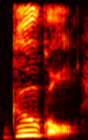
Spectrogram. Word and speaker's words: Google: Then, of course, we have Google. You start with a G sound, then it's the oo as in food.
